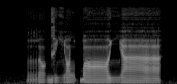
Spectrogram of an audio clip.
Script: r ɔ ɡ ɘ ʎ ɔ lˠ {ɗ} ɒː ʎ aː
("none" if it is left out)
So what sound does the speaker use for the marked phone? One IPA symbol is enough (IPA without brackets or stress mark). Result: ɓ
